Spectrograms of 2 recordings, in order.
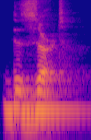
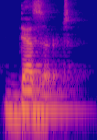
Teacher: this is dessert notice that the first syllable is dip and the second starts with a Z sound we stress the second syllable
